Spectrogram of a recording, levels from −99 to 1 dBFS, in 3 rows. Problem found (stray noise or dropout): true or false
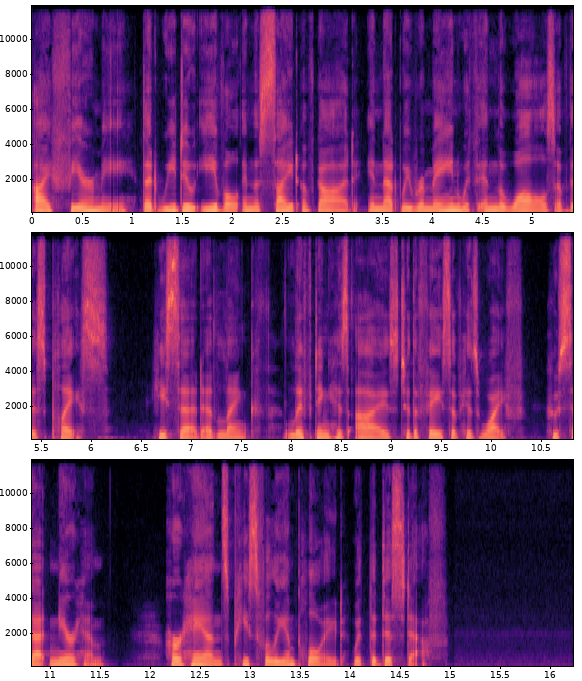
false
